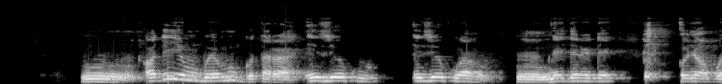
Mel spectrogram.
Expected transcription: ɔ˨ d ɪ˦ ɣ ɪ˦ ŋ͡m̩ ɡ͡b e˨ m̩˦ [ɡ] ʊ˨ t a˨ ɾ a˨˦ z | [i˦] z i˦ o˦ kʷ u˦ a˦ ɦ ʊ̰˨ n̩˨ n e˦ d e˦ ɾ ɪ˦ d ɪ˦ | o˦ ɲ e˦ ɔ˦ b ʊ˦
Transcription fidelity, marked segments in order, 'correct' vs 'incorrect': correct, incorrect: e˦

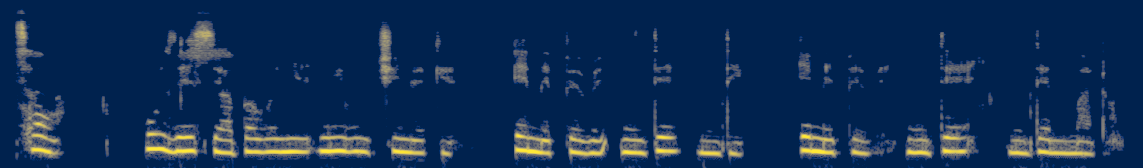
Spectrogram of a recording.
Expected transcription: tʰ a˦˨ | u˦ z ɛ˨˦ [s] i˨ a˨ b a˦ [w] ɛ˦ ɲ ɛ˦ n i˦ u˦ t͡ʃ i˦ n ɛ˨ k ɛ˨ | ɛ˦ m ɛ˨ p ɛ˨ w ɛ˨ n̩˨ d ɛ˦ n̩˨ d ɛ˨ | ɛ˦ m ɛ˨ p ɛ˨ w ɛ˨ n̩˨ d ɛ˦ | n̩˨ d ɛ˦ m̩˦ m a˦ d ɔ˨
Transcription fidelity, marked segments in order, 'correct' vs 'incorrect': correct, correct

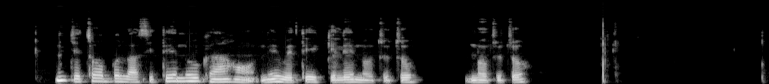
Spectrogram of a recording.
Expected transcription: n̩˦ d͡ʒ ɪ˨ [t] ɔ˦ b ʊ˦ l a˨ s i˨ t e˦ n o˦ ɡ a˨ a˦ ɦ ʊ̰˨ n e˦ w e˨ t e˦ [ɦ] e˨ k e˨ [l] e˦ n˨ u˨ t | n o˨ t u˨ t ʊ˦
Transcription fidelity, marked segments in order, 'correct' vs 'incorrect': correct, incorrect: none, correct

